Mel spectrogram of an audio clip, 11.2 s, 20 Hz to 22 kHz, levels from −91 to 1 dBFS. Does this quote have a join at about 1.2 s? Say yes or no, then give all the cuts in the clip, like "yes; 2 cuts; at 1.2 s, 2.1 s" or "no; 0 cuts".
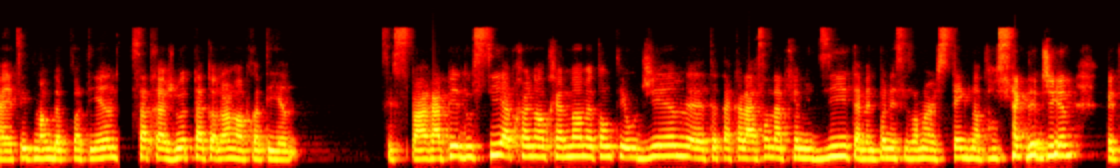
yes; 1 cut; at 1.2 s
